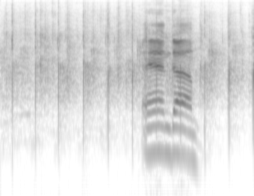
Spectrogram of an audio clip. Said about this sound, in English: Let's give the Lord a mighty hand clap.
